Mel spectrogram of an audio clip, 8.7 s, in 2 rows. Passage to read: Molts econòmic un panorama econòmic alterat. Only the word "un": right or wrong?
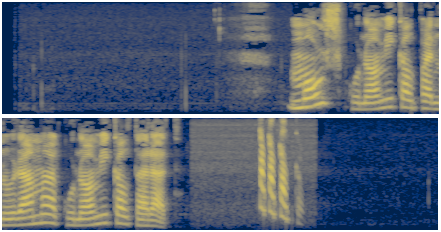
right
